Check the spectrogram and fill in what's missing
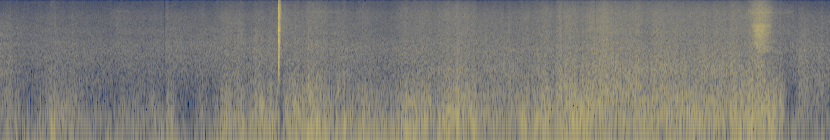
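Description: Strong wind buffets the microphone on an open golf course during a storm, a steady low roar that swells and gusts throughout with a brief sharp click near the middle.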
